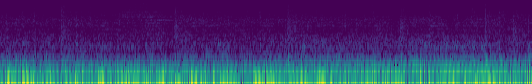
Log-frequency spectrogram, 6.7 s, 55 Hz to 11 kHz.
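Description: A Harley-Davidson Street Bob 114 V-twin motorcycle rumbles steadily while being ridden, its low engine drone loud and close and mixed with wind buffeting, with no talk.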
